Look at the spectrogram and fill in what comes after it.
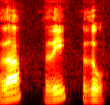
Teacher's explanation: ज और जाल को बगैर सीटी के पढ़ना है जी जू जबान की नोक और ऊपर के दांतों के अंदरूनी किनारे से ये जाल अदा होता है बगैर सीटी के पढ़ा जाता है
